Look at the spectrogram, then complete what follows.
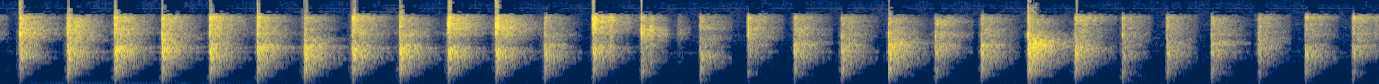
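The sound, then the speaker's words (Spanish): Steady, evenly spaced hand claps, about three or four per second, sharp and fairly loud, repeating for several seconds with no voices. “¡Aplausos, por favor!”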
